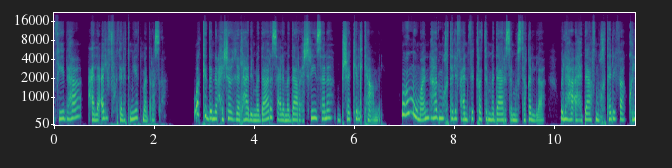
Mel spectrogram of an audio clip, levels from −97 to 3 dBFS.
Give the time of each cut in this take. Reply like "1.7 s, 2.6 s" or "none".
3.2 s, 7.7 s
